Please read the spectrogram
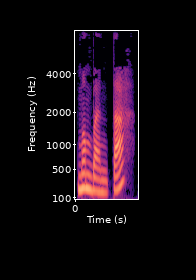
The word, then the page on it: membantah: Indonesian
